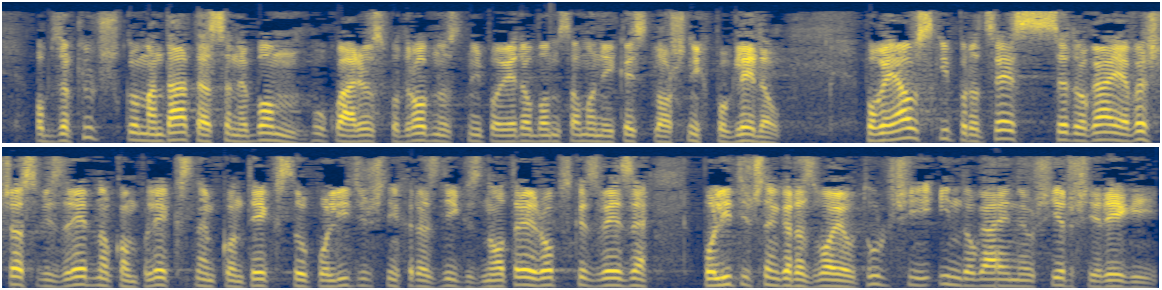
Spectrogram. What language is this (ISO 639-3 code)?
slv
